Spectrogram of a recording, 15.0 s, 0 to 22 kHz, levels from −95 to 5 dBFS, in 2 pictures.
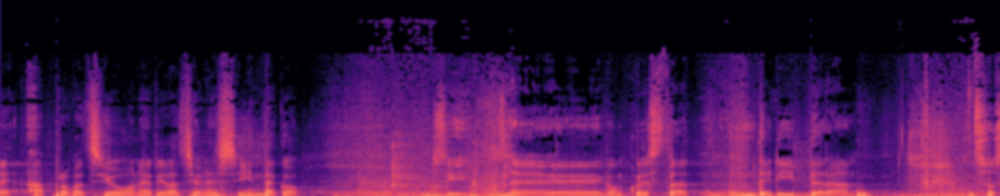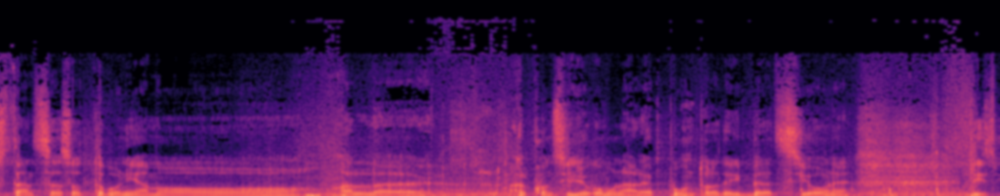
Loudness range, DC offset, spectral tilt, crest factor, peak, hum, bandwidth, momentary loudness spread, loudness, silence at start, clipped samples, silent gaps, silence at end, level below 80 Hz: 1 LU; under 0.1%; -4.5 dB/octave; 18 dB; -6 dBFS; none; over 20 kHz; 5 LU; -24 LUFS; 0 s; under 0.1%; none; 0 s; -36 dBFS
